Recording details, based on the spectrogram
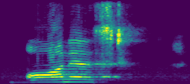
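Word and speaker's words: honest: is used before vowel sounds this you know ऑनेस्ट इट इज़ नॉट ऑनेस्ट एच is silent N अ ओ इज़ a sound N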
